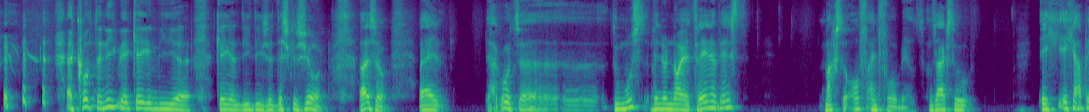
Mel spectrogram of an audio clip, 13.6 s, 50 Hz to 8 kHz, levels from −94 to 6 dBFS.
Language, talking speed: German, 150 wpm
